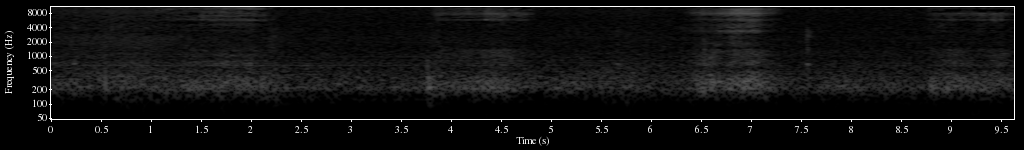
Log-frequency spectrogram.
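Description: Soft hissing, whistling breaths about 24 a minute during sleep; light snoring.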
